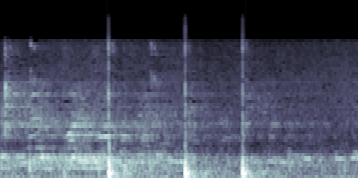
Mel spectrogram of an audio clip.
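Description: A basketball bounces on a hard court with a sharp echoing thud.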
